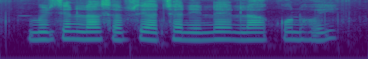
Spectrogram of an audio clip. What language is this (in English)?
Magahi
